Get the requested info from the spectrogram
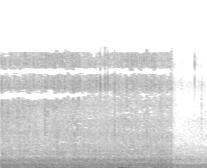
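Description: Near silence: a faint steady hiss of room tone that drops to an even quieter background near the end, with one tiny soft knock just after the middle.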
